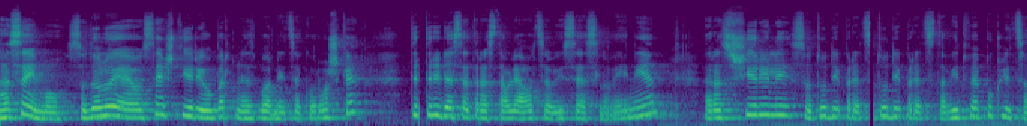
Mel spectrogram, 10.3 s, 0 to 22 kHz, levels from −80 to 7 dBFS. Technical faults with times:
4.19 CD skip
8.70-8.73 CD skip

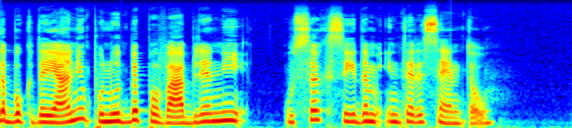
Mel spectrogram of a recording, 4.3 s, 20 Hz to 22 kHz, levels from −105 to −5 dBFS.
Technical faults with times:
3.38 dropped samples

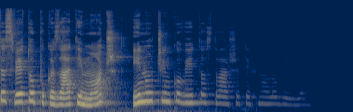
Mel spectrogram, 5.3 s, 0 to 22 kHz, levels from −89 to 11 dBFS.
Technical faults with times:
none

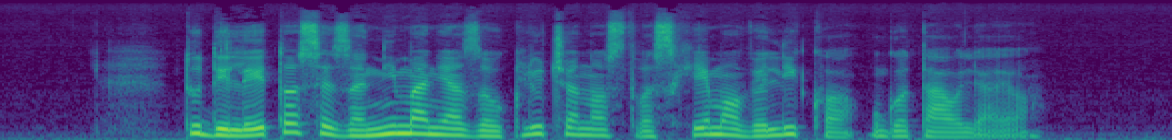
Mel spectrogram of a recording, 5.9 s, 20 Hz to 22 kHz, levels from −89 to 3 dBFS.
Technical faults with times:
0.00-5.86 generation loss

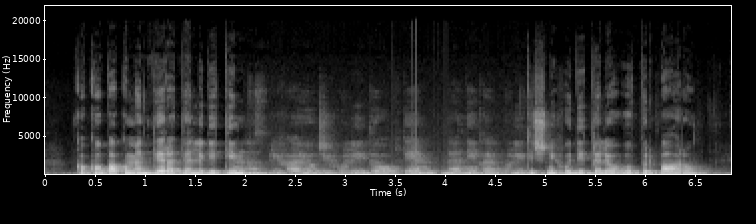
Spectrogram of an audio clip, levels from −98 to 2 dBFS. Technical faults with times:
1.99-4.80 switch to a distant microphone
3.46-4.03 processor overload crackle

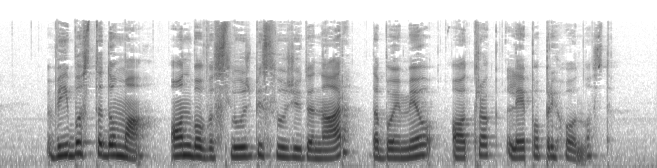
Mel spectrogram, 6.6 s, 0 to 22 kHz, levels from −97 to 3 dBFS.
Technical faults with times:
none

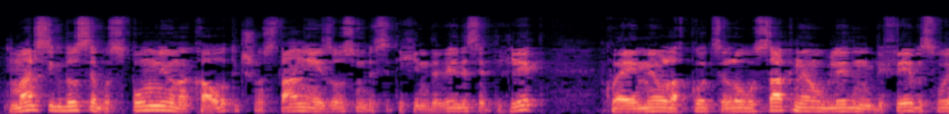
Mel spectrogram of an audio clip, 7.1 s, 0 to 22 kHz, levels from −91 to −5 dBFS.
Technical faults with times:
0.00-7.12 HE-AAC compression

